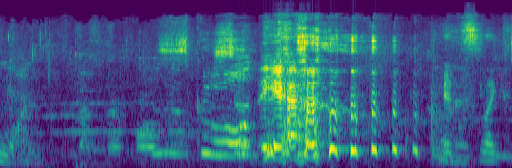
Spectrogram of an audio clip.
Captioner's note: giggles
